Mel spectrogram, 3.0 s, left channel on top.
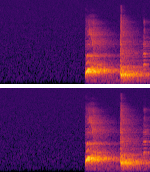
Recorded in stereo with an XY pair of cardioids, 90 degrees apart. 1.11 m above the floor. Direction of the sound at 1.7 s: Straight ahead.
